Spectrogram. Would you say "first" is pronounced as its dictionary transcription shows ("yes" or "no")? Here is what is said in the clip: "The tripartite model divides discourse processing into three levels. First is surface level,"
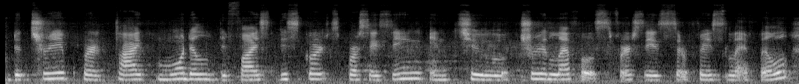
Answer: no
